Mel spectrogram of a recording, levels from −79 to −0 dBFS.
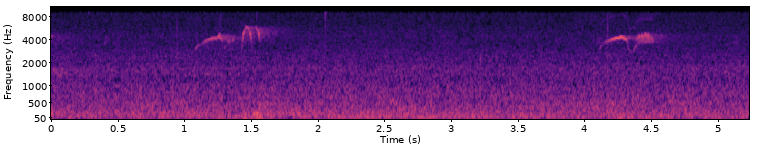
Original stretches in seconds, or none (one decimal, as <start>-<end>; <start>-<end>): none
